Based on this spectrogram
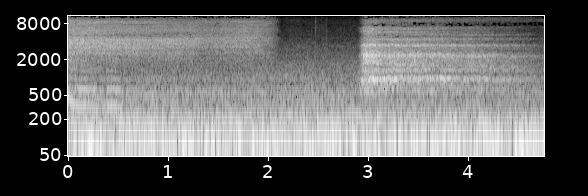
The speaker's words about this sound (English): Oh, a little burpee action there, too. All right. That was a good first breath.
